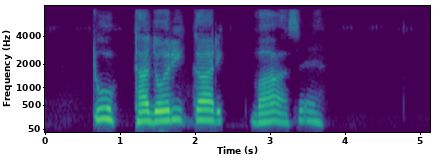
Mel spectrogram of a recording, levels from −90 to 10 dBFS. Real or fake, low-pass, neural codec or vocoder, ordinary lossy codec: fake; 7.2 kHz; codec, 16 kHz, 2 kbps, X-Codec, HuBERT features, trained on balanced general audio; AAC, 32 kbps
